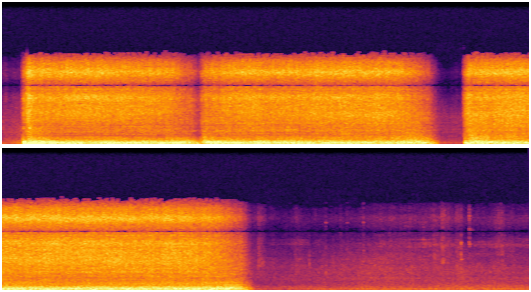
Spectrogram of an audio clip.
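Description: Hot air balloon propane burner firing overhead in two long blasts, about five and four seconds, with a short break between them. It is the steady roar of the flame heating the air in the envelope, switched sharply on and off.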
